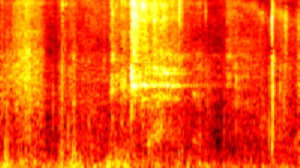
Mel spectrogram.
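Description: Footsteps, scuffing and rustling of a person squeezing under an old iron gate, with handling knocks on the camera.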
